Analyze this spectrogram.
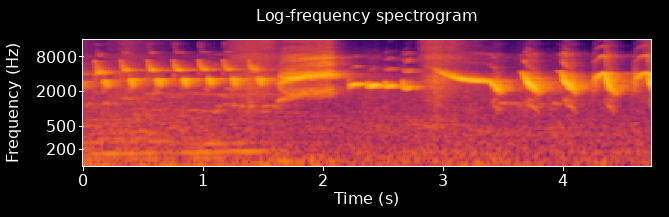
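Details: Asian pied starling in morning song, starting with a quick series of repeated chipping notes, then buzzy rasping bursts and clear downslurred whistles in a rich, varied sequence.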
